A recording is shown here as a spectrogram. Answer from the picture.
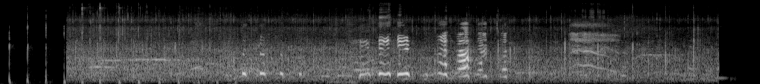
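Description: Steady applause from a group, a dense patter of many hands clapping at a fairly even level for several seconds, with a few sharper whoops or cheers rising above it before it cuts off.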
